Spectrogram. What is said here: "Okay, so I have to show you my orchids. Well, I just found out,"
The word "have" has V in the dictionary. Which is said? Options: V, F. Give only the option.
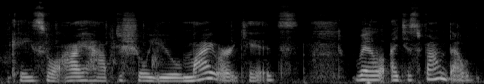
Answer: F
